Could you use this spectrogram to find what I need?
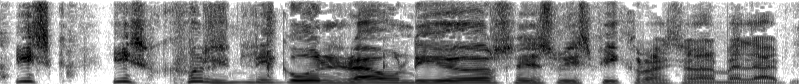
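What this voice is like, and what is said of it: Put-on old Irish woman's voice. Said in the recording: “he sounds like an old Irish woman”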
